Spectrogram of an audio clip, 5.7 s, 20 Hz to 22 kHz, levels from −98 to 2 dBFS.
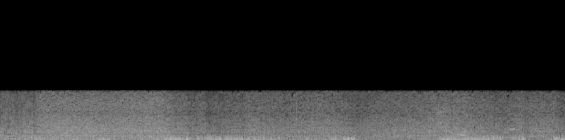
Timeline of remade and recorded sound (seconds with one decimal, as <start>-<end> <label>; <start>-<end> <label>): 0.0-0.4 remade; 0.4-1.9 recorded; 1.9-3.5 remade; 3.5-4.6 recorded; 4.6-5.7 remade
